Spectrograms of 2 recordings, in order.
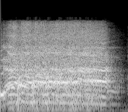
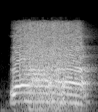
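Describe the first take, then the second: First: High, silly laughing shout; playful high laughter-therapy yelp. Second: High-pitched demonstrative "ah!"; laughter-therapy "ah", pitched up high; emotional "ah". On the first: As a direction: cry "ah!" goofily, breaking into laughter. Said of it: "Now make it silly". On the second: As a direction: let out an "ah" with exaggerated feeling. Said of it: "add a little emotion, a little frequency". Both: Shown as a demonstration.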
